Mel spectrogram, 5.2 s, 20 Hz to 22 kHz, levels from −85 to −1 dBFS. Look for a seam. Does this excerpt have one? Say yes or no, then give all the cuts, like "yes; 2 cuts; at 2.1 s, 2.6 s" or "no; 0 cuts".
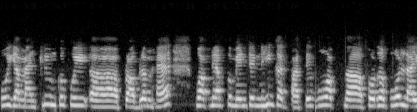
yes; 1 cut; at 3.9 s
